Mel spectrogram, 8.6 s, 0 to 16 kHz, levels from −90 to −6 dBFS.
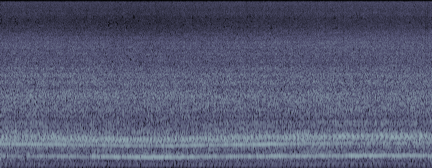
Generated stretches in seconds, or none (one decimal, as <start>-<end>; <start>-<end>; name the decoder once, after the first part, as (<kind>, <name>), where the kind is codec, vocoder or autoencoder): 1.0-2.0 (vocoder, BigVGAN v2); 2.8-4.0; 5.2-8.6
